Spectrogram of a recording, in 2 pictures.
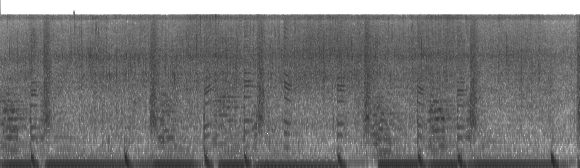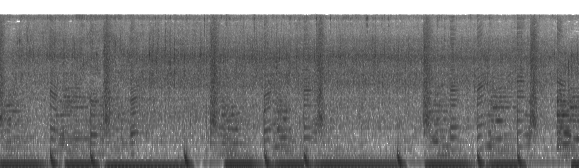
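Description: Black-eyed beans in spice masala sizzling in oil in a nonstick frying pan as they are stirred with a silicone spatula, during the bhuna stage of frying. Background music with a steady beat plays throughout.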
